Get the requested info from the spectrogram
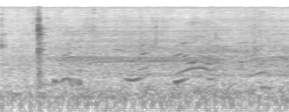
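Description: Faint steady whine of the small battery-electric motors of two RC model boats running across a pond, with a sharp click about a third of a second in and faint voices in the background.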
